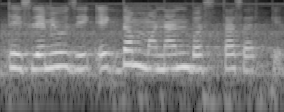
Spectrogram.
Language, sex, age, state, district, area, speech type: Goan Konkani, female, 18-30, Goa, Pernem, rural, spontaneous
